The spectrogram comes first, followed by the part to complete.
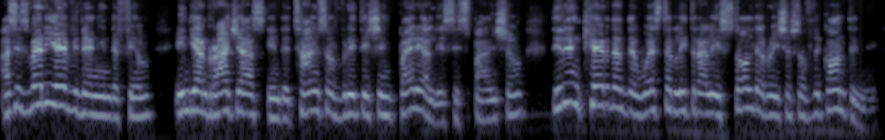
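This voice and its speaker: High-voiced man with a Peruvian Spanish accent. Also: brisk, few pauses. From Peru. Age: 40s. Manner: earnest, with frequent restarts and self-corrections. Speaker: conference speaker. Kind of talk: prepared academic talk.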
